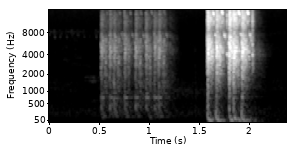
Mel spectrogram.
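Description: Rapid bursts of gunfire in the Onward VR shooter during a competitive match, two loud volleys of several quick shots each separated by a short pause, with no talk over them.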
